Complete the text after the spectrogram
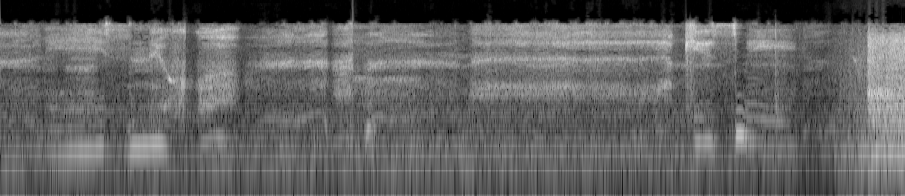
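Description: A young woman talks softly, close by.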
